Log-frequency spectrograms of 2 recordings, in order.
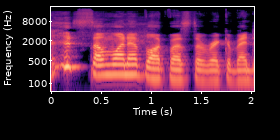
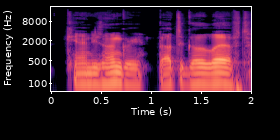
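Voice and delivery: mock mutter under breath, much lower pitch; 4 semitones lower than usual. Retelling what another woman said under her breath: retelling a mutter under breath. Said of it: "under her breath".

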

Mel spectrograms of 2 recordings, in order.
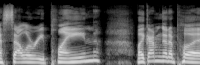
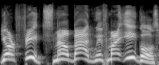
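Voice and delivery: pitched-up comic character voice, playing up the silliness; 8 semitones higher than usual. Retelling the character's random English translation: Pierre Escargot impression. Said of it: "It'd be like".

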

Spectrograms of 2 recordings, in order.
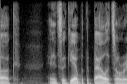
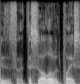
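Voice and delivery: plain

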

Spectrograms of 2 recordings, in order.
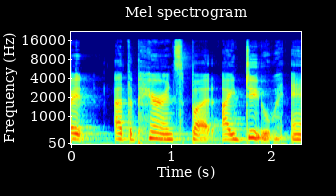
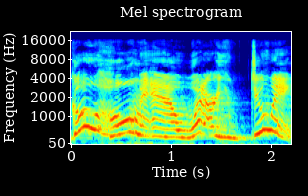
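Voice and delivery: put-on yell, very high-pitched and loud; 9 semitones higher than usual. Retelling a coworker yelling at the speaker: imitating someone yelling. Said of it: "he's yelling".

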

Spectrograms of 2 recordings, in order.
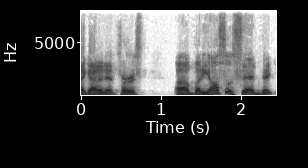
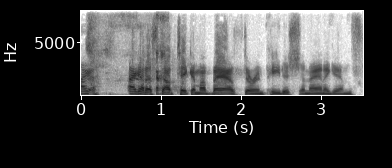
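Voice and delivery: deep cartoon character voice; 4 semitones lower than usual. After warming up the vocal cords, doing a Cleveland Brown voice. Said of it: "I do what I think is a really good Cleveland Brown from Family Guy".

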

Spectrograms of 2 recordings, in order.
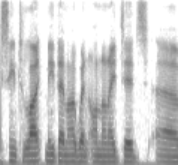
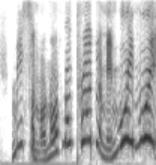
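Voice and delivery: goofy put-on alien voice, much higher pitch; 12 dB louder than usual. Interviewee taking up a Gungan-off challenge, Jar Jar Binks Gungan voice. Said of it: "challenge you to a Gungan off".

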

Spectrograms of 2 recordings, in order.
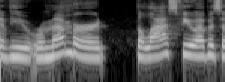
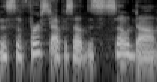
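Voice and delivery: talking through tears, crying through the words. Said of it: "why am I crying?".

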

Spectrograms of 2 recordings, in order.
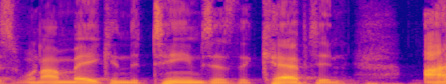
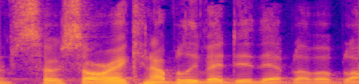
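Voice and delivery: embarrassed, flustered, nervous, fumbling voice. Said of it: "flustered, that is the word".

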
